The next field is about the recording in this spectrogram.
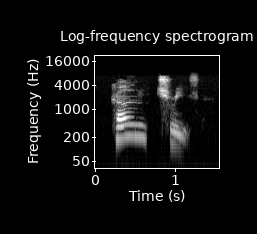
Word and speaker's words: countries: Aquele OU, a gente nunca vai pronunciar aquele U. Country, não. Countries. Se for singular, country. Se for plural, countries. Countries.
